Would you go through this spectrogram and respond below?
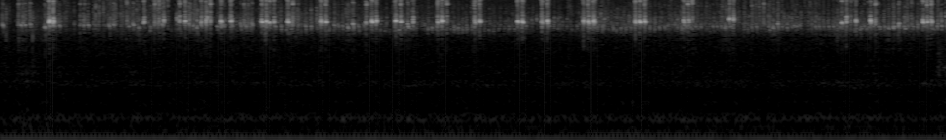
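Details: Live crickets chirping in short high-pitched bursts about every half second, the pulsed trills steady across the recording, with a faint low hum beneath.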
